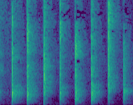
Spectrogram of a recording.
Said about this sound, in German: Wir klatschen im Podcast nicht. Ich schon. Ich mag das nicht. Das haben öfters mal schon welche gemacht.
